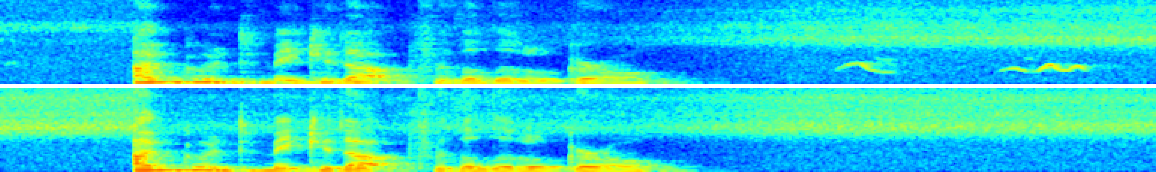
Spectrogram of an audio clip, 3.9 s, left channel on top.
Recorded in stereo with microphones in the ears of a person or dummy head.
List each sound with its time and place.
0.4 s a woman speaking: 30° right (ahead or behind), 0.9 m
